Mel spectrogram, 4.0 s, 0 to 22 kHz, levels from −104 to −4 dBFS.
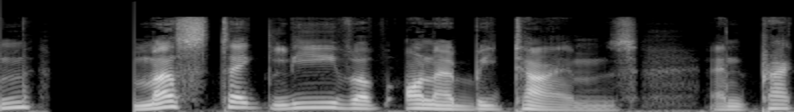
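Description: At 0.55 s there is a clipped start after a pause: the output device had dropped into an idle state during the roughly 0.39 s of silence before it and needed time to wake and lock again. As a result, about 117 ms of speech, running to 0.67 s, never reaches the output. The next utterance begins abruptly out of silence with its first sounds cut away, so it lands hard and slightly truncated.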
